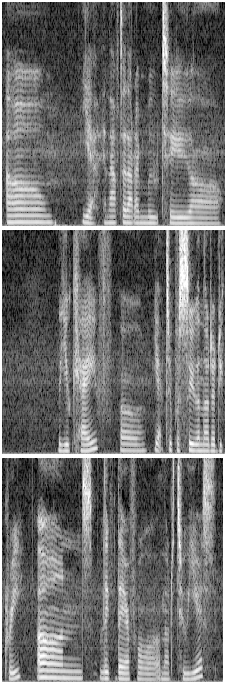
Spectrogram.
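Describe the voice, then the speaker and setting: Bright-voiced woman teaching English. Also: mid-range voice, level tone, measured pace, slight background noise, poor audio. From Vietnam. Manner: encouraging, correcting students' English. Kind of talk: online English class conversation.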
